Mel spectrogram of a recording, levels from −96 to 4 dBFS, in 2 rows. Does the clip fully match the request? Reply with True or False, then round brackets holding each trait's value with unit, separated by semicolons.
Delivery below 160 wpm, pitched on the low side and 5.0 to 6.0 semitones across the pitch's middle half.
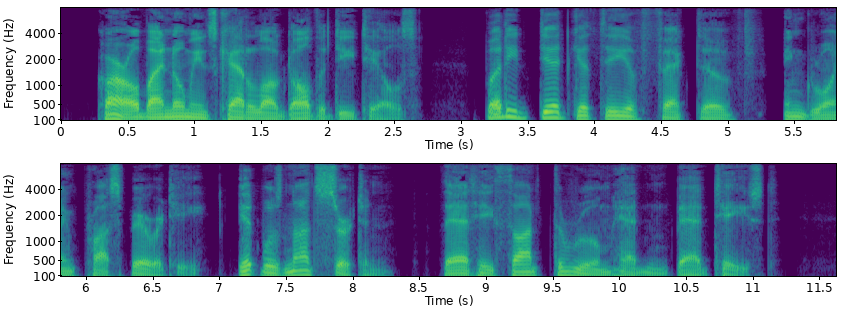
True (150 wpm; 80 Hz; 5.3 semitones)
